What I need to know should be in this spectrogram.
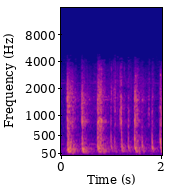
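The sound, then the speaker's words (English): A lock on a trunk shipped from London is broken open: a quick, uneven series of hard, dull knocks and bangs, some coming in close pairs. “There. I broke the lock. Rochester, help me open the trunk.”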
